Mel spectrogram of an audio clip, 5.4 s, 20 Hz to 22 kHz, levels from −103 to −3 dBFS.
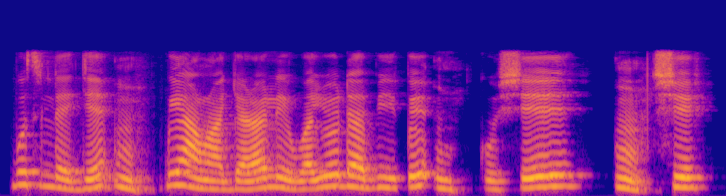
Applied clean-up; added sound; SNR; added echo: none; none; none; none.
